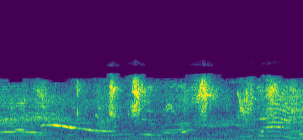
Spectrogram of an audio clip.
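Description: Peacock calling: a high cry that falls in pitch, about half a second long, with people's voices around it.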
